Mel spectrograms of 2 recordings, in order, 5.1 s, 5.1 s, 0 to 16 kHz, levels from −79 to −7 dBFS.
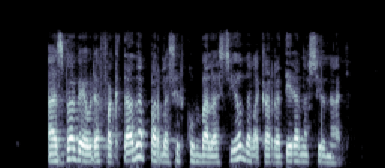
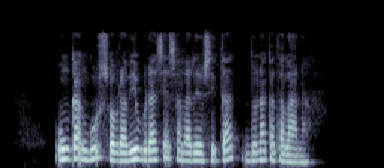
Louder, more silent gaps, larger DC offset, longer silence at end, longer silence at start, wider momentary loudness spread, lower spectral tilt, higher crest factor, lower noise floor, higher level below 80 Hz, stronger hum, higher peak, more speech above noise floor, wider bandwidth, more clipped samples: first, -16 LUFS vs -22 LUFS; neither; neither; second, 0.6 s vs 0.95 s; about the same, 0.65 s vs 0.75 s; first, 10 LU vs 7 LU; second, -4.5 dB/octave vs -6.5 dB/octave; about the same, 16 dB vs 18 dB; first, -78 dBFS vs -64 dBFS; about the same, -60 dBFS vs -60 dBFS; neither; first, 0 dBFS vs -6 dBFS; first, 62 dB vs 42 dB; about the same, 8 kHz vs 8 kHz; neither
